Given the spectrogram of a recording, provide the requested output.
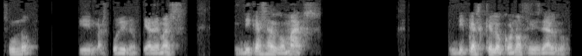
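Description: Casting note: low-voiced chatty male teacher on a muffled lo-fi recording. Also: sing-song, moderate pace. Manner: chatty, full of tag questions. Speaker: Spanish teacher. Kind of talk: casual online grammar lesson. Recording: lo-fi dull sound.

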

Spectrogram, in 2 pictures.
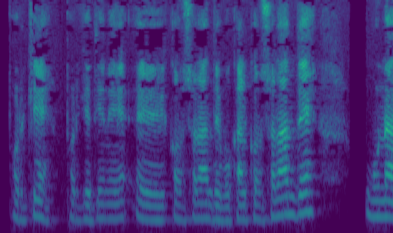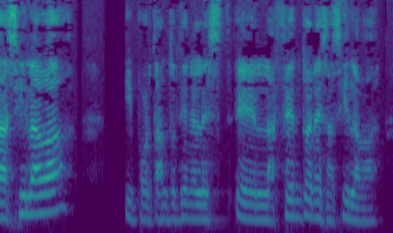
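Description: Casting: husky male teacher, slightly high voice, patient and halting, lots of fillers. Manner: patient, explaining step by step with many fillers. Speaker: English teacher. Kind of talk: classroom grammar explanation.

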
